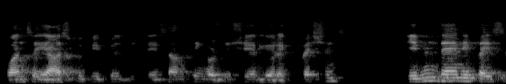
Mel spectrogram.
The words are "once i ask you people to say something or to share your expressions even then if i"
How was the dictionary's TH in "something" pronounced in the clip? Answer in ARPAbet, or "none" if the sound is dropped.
T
